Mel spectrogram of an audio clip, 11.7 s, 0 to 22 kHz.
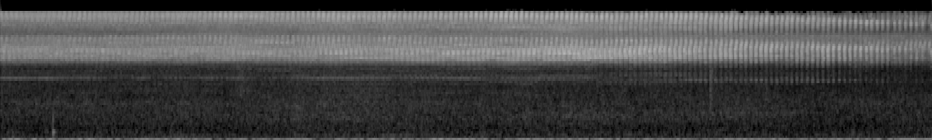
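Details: Cicadas sing through a July 2021 summer afternoon in a Nisshin city neighborhood, Aichi, Japan, making a dense high-pitched whirring wall that swells slightly midway and takes on a pulsing, rattling texture toward the end, over low street noise.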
